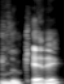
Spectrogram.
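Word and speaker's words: Luketic: Lucetic.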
